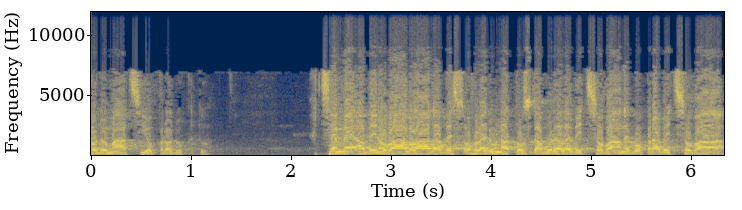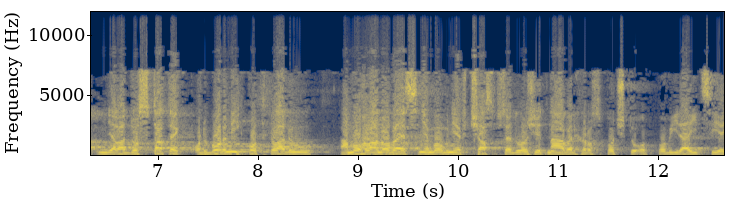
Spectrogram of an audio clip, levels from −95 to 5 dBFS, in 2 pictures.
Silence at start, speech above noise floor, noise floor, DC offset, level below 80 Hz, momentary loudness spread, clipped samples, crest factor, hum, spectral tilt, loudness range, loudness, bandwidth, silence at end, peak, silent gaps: 0 s; 36 dB; -42 dBFS; under 0.1%; -34 dBFS; 8 LU; 3%; 6 dB; none; -4 dB/octave; 2 LU; -6 LUFS; 12 kHz; 0 s; 0 dBFS; none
